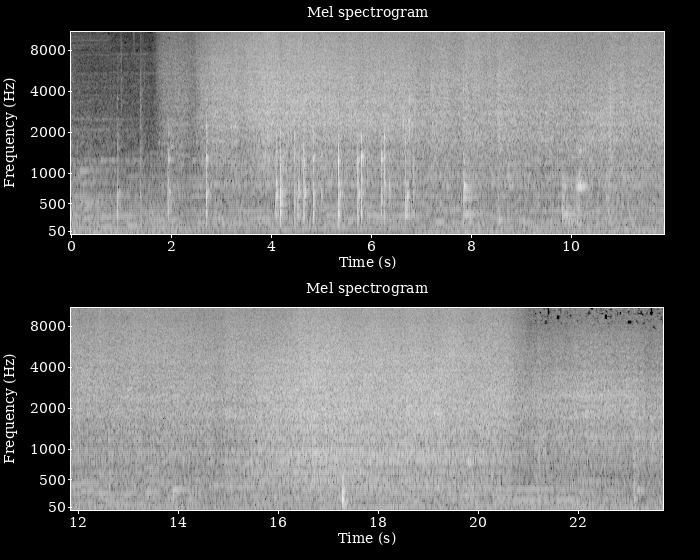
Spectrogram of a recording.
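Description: Seasoned siraegi (dried radish greens) sizzling as it is stir-fried in a frying pan, with a spatula clicking and scraping against the pan. The sizzle sets in a couple of seconds in, after a quiet start, and swells for a few seconds near the end before easing off.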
